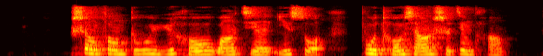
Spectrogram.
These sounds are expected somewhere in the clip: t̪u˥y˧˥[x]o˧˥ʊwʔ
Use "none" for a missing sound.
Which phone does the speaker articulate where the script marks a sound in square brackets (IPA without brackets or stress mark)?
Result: x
